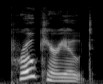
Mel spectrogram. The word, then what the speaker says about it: prokaryote: is a big deal prokaryote the pro rhymes with no and they have no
